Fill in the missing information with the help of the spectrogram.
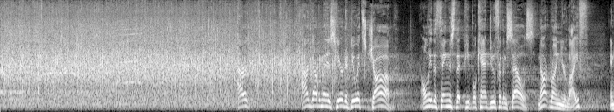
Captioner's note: applause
